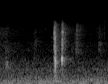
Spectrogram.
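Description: A couple of quick keystrokes tapped on a computer keyboard in a lecture setting, two close clicks standing out faintly against a quiet room hum.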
